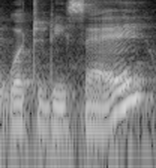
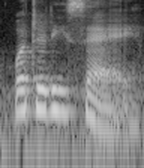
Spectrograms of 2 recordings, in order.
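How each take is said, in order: First: The voice rises at the end. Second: The voice falls at the end. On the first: The speaker calls it wrong. "we're not going to say, ... We're not going to rise at the end" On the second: The speaker calls it right. "I'm still falling off"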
